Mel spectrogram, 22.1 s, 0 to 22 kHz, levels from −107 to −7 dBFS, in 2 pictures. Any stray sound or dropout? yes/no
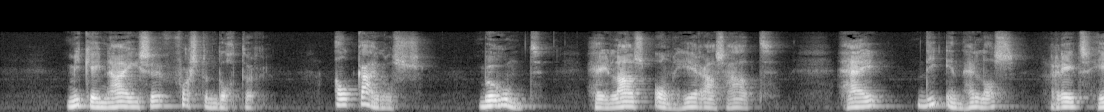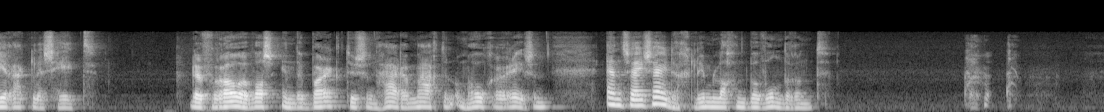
yes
